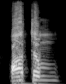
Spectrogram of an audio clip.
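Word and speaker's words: autumn: जैसे column ऑटम इनमें N silent है। इस एन का प्रोनंसिएशन नहीं हो रहा है।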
